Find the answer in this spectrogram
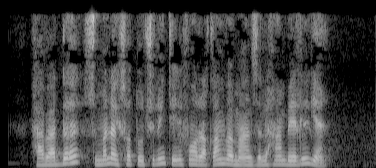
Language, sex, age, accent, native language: Uzbek, male, under 19, Andijon, Uzbek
